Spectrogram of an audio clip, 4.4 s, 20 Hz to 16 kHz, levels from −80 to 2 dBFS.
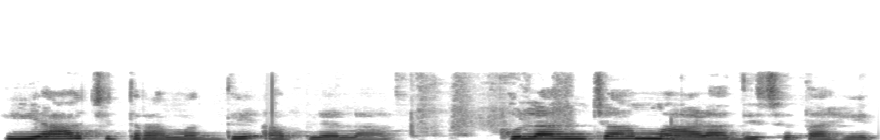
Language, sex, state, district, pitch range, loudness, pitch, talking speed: Marathi, female, Maharashtra, Pune, 195-245 Hz, -15 LUFS, 210 Hz, 110 wpm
